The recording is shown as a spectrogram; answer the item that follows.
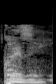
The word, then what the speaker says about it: Kwezi: So how do you come up with is it Kwezi? Am I saying it right? – That's right. That's Kwezi.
